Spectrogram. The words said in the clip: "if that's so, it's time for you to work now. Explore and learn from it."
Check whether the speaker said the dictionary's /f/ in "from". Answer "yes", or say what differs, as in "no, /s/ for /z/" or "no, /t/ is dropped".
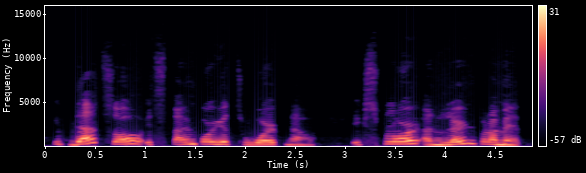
no, /p/ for /f/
